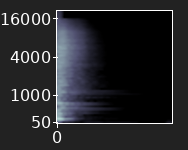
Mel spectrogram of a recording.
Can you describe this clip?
Unlayered Snare hits. Tama Silverstar birch snare drum recorded with a single sm-57. Various Microphone angles and damping amounts.
Shot, Sm-57, Snare, Unlayered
